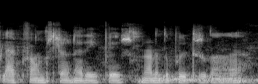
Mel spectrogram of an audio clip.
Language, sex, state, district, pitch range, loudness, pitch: Tamil, male, Tamil Nadu, Nilgiris, 90-95 Hz, -17 LUFS, 95 Hz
